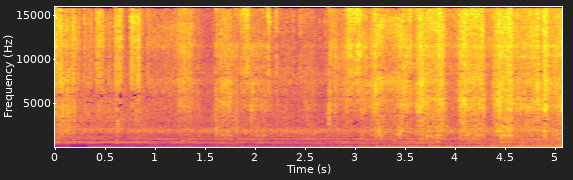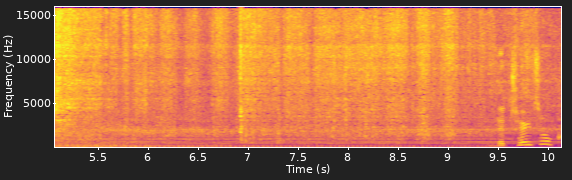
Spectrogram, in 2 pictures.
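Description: A pressure washer sprays water hard against a motorbike.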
